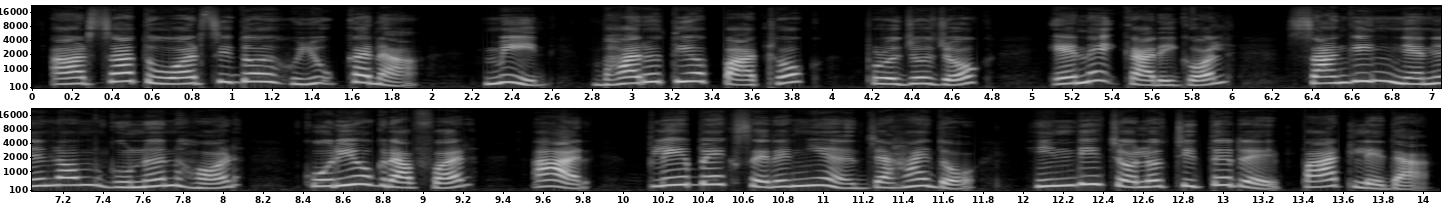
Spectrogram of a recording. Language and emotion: Santali, neutral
